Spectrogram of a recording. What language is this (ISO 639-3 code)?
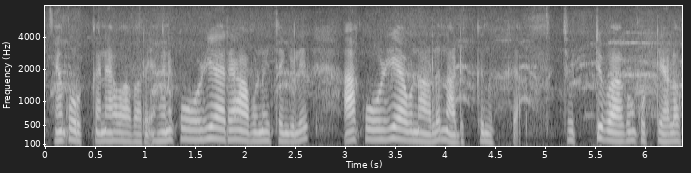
mal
